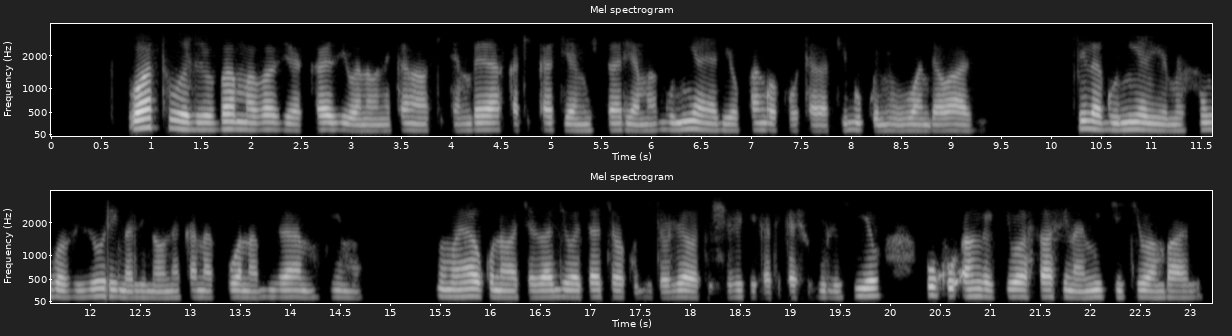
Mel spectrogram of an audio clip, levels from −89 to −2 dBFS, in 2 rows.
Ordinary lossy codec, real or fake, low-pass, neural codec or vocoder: MP3, 24 kbps; fake; 3.6 kHz; autoencoder, 48 kHz, 32 numbers a frame, DAC-VAE, trained on Japanese speech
